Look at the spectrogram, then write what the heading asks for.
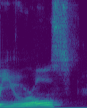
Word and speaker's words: YOURLS: One of the great things that we added is support for URLs, which is spelt YOURLS.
